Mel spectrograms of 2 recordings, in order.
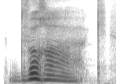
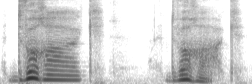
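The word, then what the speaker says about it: Dvořák: Vous commencez par vous exercer uniquement à la syncope sans vous préoccuper du R. Dvorak. Dvorak dvorac. Puis vous prononcez le R à l'italienne, c'est-à-dire avec le bout de la langue contre les alvéoles supérieurs. Dvorak, dvorac, dvorac.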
